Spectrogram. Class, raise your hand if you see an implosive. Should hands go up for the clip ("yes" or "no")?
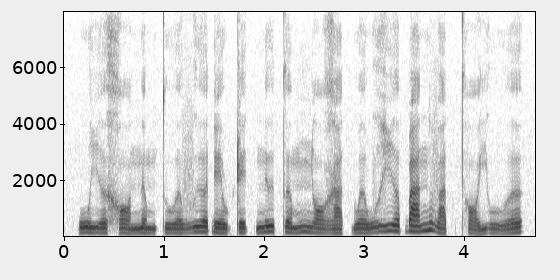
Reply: yes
